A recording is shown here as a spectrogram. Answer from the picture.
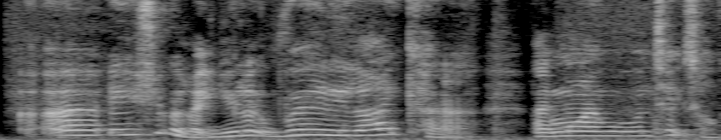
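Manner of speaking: high-pitched, disbelieving mimicry; imitating insistent fan. Retelling boy insisting it's her.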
